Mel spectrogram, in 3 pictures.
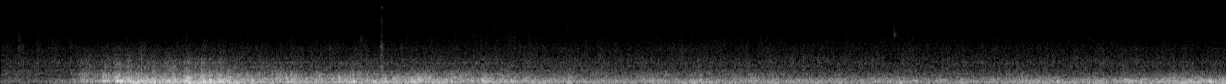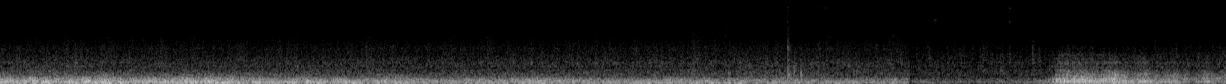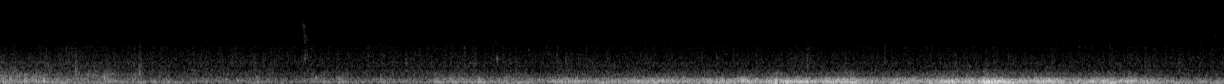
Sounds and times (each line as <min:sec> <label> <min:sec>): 0:00.0 muffled thunder 0:36.7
